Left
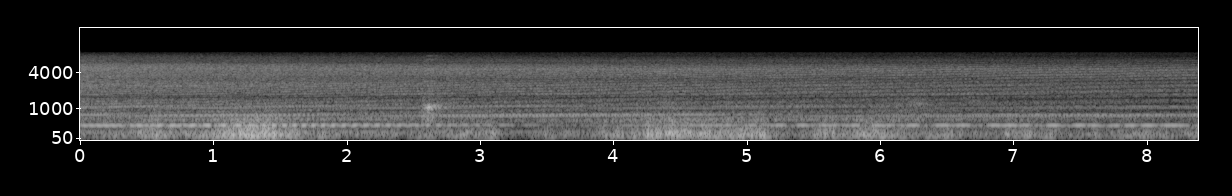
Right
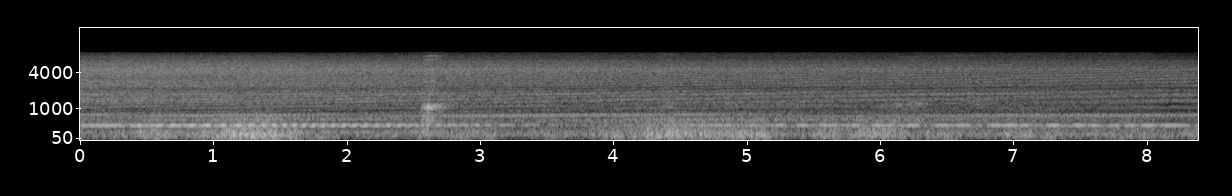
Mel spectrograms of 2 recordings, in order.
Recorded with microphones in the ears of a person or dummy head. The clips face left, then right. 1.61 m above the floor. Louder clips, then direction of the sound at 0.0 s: Right 2 dB; 20° right (ahead or behind).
